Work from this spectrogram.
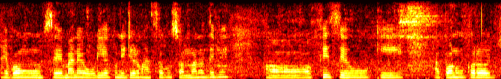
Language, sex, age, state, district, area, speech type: Odia, female, 30-45, Odisha, Sundergarh, urban, spontaneous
